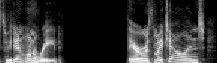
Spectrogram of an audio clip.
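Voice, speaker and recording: A woman speaks with a Western New York accent. The sound is dry and close with no echo, on a very clean recording with a silent background. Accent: Western New York American. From Buffalo, New York, US. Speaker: literacy professor and podcast host. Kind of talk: solo podcast monologue.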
